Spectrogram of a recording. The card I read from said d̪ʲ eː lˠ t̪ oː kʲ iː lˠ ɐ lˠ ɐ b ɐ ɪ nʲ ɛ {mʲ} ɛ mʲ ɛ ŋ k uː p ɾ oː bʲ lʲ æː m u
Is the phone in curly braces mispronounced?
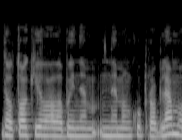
yes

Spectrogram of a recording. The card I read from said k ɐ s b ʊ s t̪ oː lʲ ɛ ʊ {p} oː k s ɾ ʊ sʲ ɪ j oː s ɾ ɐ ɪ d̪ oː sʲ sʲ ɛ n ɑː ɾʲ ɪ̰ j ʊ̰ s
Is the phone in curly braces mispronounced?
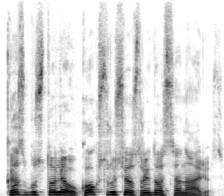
yes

